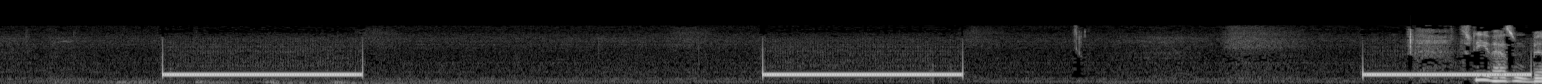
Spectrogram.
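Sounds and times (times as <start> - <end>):
telephone ringback tone while a call connects: 1.6 - 3.6, 7.6 - 9.6, 13.6 - 15.4
speech: 14.8 - 15.4.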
